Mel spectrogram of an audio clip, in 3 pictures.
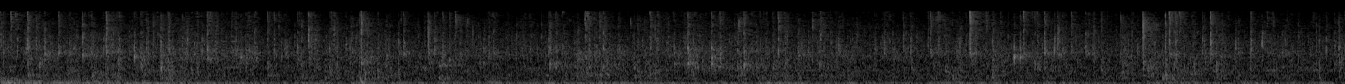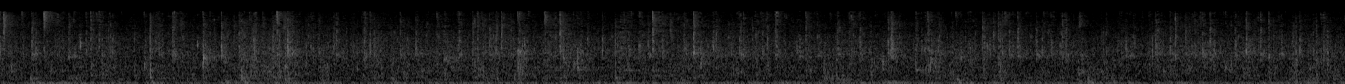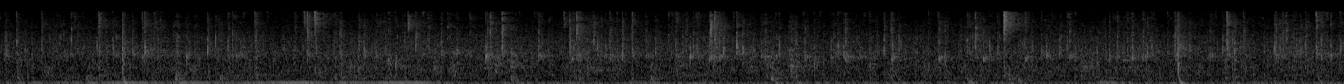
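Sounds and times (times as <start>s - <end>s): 
loud rain: 0.0s - 40.3s.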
